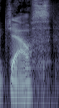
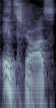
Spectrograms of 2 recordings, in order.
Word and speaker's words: Jaws: Fritz and Sharky Boy Joust. And it's Jaws. It's Jaws. No, oh yeah, it is pronounced Joust, but it's Jaws. It's Jaws.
